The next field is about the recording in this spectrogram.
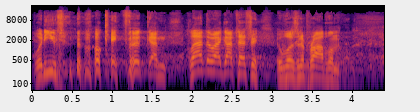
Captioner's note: chuckles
